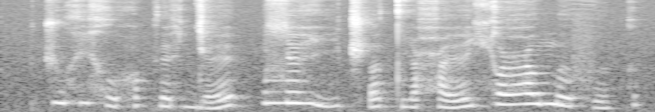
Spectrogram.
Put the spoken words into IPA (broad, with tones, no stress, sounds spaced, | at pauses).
t͡ʃ u˥ x i˥ x o˩˥ h ɔ˧ k ɾ ɛ˧ x ɟ ɛ˩˥ | ɮ ɛ˥ ɦ iː˩˥ t͡ʃʼ ɐ˧ t i˩˥ ħ ɛː˩˥ ç ɔ˥ ʕ ɤ˥ m əː˧ f ɵ˩˥ k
